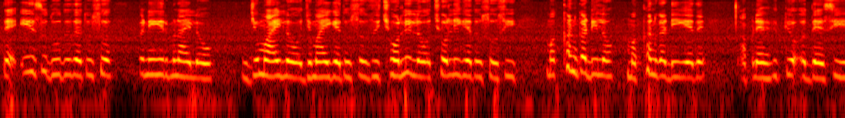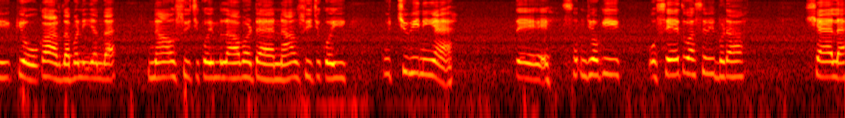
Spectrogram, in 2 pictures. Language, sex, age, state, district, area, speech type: Dogri, female, 45-60, Jammu and Kashmir, Jammu, urban, spontaneous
